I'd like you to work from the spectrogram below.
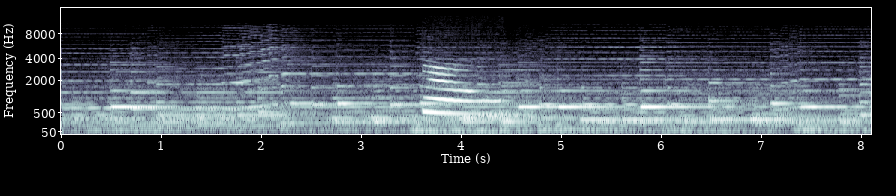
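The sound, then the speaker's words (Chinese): A cat named Miss Meow (喵小姐) meows several times in a row, long drawn-out calls whose pitch rises and falls in a sing-song way, fairly loud and steady, with no one talking. “你的叫声很好听，就像一首好听的歌。”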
